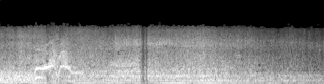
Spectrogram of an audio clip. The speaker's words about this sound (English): Just ahead now, I can see Brighton Pier, and we're moving out so that we shall race past the end of it. We're coming up to the pier now, and the towing boat is getting even more speed. Whee! This is fun!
